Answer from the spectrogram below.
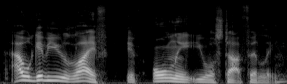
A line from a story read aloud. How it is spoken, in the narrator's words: the judge cried, quite out of breath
